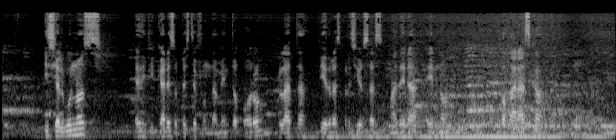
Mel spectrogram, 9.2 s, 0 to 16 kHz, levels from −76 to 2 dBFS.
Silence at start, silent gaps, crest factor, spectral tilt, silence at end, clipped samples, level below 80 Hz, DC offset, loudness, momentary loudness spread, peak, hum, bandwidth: 0.05 s; none; 22 dB; -3.5 dB/octave; 0 s; under 0.1%; -42 dBFS; under 0.1%; -22 LUFS; 14 LU; -2 dBFS; none; 12 kHz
